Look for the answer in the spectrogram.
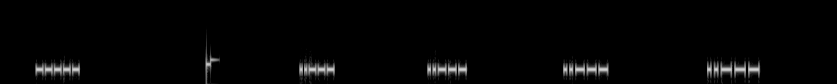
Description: Morse code, heard as a keyed tone, about 48 wpm, spaced as for 9 wpm, 700 Hz. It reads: 0 2222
